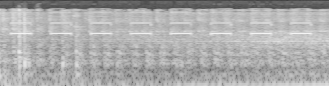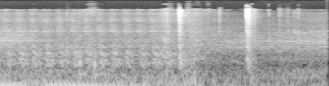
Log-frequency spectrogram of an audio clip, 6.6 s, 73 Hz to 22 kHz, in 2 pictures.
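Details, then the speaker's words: 2006 Dodge Sprinter van on jump box after 45 minutes of repeated rest-and-crank attempts: steady starter cranking, three or four beats per second, never fires; crankshaft position sensor malfunction blamed, camshaft and mass airflow codes present. "But it's literally been like at least like 45 minutes, and I've been letting it rest and then start, letting it rest, letting it start. So in that process, and still no start."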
